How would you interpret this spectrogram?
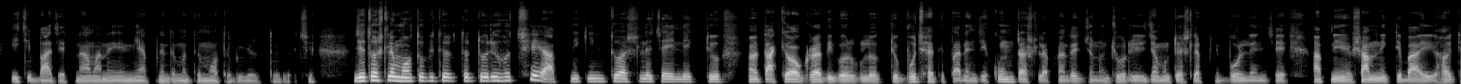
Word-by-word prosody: এই - - -2
যে - - -5
বাজেট 90 +1 -3
না - - -2
মানা 95 -1 -3
এ - - -3
নিয়ে 90 -1 -3
আপনাদের 95 -2 -7
মধ্যে 90 +1 -7
মতবিরোধ 85 -1 -8
তৈরী - - -12
হচ্ছে। - - -14 0.4
যেহেতু 170 +4 +8
আসলে 190 +2 +6
মতবিরোধ 165 0 +1 0.2
তৈরি 175 +1 +6
হচ্ছে, 180 +6 -2 0.2
আপনি 120 +4 -5
কিন্তু 140 0 -1
আসলে 135 +1 -2
চাইলে 120 -1 +1
একটু 120 +1 -3 0.4
আ - - +5
তাকে 110 +4 +3
অগ্রাধিকারগুলো 105 -1 +1
একটু 105 +1 -4
বুঝাতে 115 -2 -1
পারেন 95 +1 -2
যে 95 - -4
কোনটা 115 -3 0
আসলে 105 -1 -6
আপনাদের 100 -1 -4
জন্য 95 -1 -7
জরুরি। 95 -2 -3
যেমনটা 95 0 -3
আসলে - - -4
আপনি - - -19 0.2
বললেন, 90 -2 -2
যে - - -3 0.4
আপনি 110 +1 -3 0.2
সামনে 105 -1 +4
একটি - - -3
বাড়ি 95 0 +1
হয়তো 100 -3 -3
105 Hz, 180 wpm, -21 LUFS, 95-125 Hz, 0.4 s, যেহেতু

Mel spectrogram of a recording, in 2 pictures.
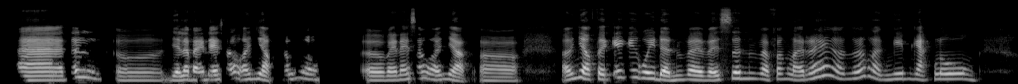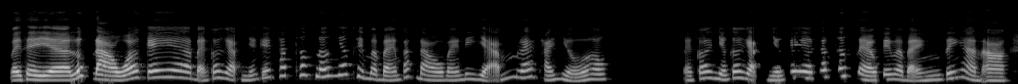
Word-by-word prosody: À! 195 0 +6
Tức 320 - +2 0.4
ừ, 190 - -5 0.5
vậy 190 -1 +5
là 210 - +6
bạn 195 -1 +4
đang 210 0 +6
sống - - +1
ở 225 - +3
Nhật, 245 +1 +2
đúng 240 +5 -8
hông? 240 -6 -3 0.4
Ờ, 195 0 +1
bạn 200 0 +3
đang 225 +2 +1
sống 275 +1 -3
ở 225 -3 +3
Nhật, 220 -1 +2
ờ, 175 -2 -3 0.4
ở 210 - +1
Nhật 255 -2 +5
thì 245 - +5
cái 315 +2 +2
cái 335 - -1
quy 280 -2 +5
định 210 -3 +5
về 215 -2 +6
vệ 195 0 +4
sinh 275 +1 +1
và 235 -4 +1
phân 250 +3 -5
loại 205 -2 +1
rác 345 - +1
là 270 - -2
nó 265 +3 -5
rất 345 +6 0
là 285 -6 -2
nghiêm 250 +4 -4
ngặt 225 -3 0
luôn. 245 -2 +1 0.5
Vậy 200 +1 +2
thì, 210 -2 +2
à, 200 0 +6
lúc 200 - +2
đầu 205 -4 +4
á, 275 +6 +3
cái 320 -1 0
bạn - - -5
có 300 +2 -4
gặp 275 -7 -5
những 205 +3 -9
cái 325 +4 -7
thách 400 - -4
thức 445 -2 -6
lớn 365 +2 -2
nhất 450 +2 -6
khi 370 - -6
mà 265 -6 -5
bạn 205 -1 -3
bắt 330 -2 -11
đầu 205 -7 -3
bạn 195 +1 -6
đi 240 -1 -9
giảm 260 +10 -4
rác 320 +3 -3
thải 205 -1 -4
nhựa 195 -5 -5
hông? 240 0 -4 0.8
Bạn 195 0 -9
có 280 +6 -3
những 255 -7 -4
cái 300 0 -1
gặp 265 - 0
những 195 -1 -5
cái 310 - -2 0.2
thách 335 0 -6
thức 385 - -4
nào 200 -6 -1
khi 230 - -3
mà 230 -2 -3
bạn 200 +2 -5
tiến 280 +5 -4
hành, 210 - -4
ờ, 180 0 -1
230 Hz, 245 wpm, -24 LUFS, 200-285 Hz, 0.8 s, À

